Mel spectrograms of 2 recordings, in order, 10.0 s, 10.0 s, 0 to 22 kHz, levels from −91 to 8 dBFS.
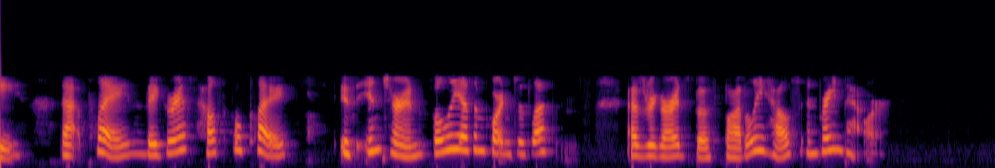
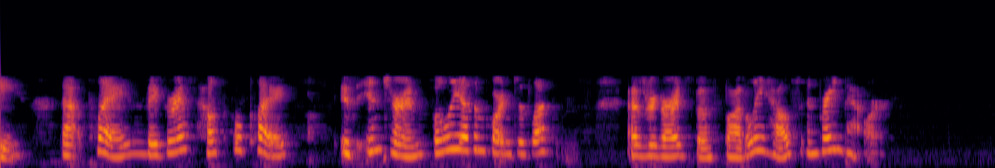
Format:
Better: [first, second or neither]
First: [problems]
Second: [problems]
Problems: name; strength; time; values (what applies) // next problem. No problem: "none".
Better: first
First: none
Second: room echo; dies away in 0.4 s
